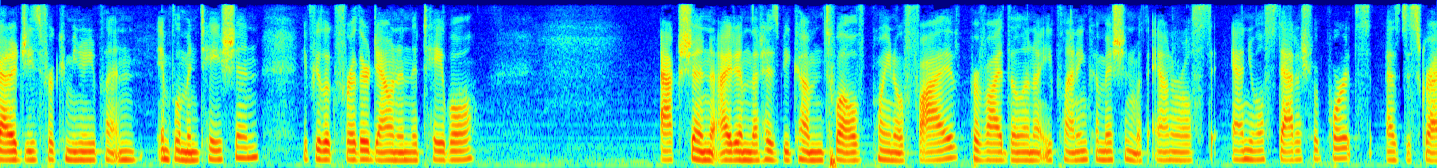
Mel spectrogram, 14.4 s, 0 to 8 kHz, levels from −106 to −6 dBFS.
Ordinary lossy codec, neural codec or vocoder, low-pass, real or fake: MP3, 64 kbps; none; 7.2 kHz; real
